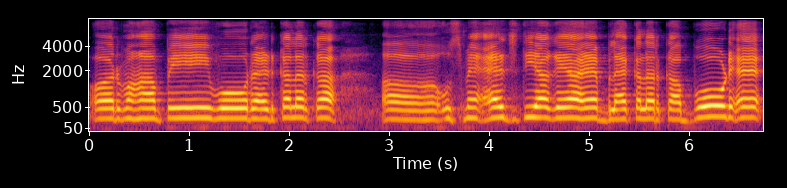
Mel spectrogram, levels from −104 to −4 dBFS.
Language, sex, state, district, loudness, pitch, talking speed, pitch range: Hindi, female, Haryana, Jhajjar, -14 LUFS, 235 Hz, 150 wpm, 225-245 Hz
